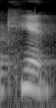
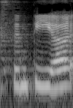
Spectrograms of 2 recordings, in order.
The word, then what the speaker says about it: Cynthia: my American name but my real name is Cia like that's that's my name that's the pronunciation of my name being French speaking like my family calls me CA and then every time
